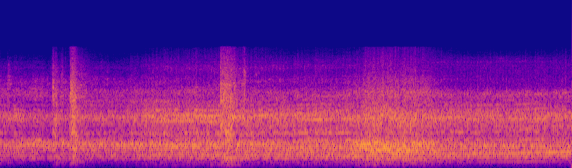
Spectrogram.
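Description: A car engine idles steadily, with a couple of sharp mechanical clunks breaking through the continuous rumble as the car is put in gear.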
